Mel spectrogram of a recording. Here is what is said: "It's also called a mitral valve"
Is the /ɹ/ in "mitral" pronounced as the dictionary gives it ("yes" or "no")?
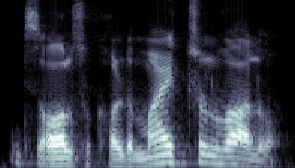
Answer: yes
